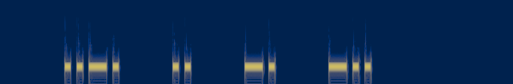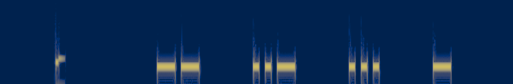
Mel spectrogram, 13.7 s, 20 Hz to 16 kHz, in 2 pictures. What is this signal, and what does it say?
Morse code, heard as a keyed tone, about 15 wpm, spaced as for 8 wpm, 700 Hz. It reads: FIND MUST
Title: 3x Character Spacing - Top 200 Words - 15wpm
